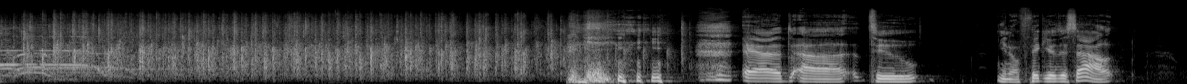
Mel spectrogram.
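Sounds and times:
audience applause: 0.0 - 7.3
laughter: 5.6 - 7.4
speech: 5.8 - 9.3, 10.0 - 11.2.

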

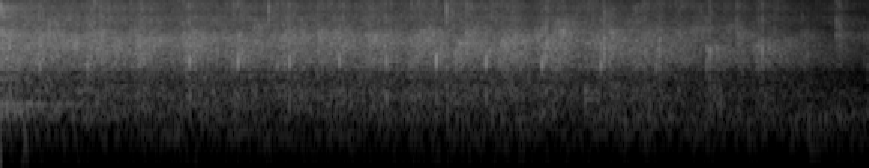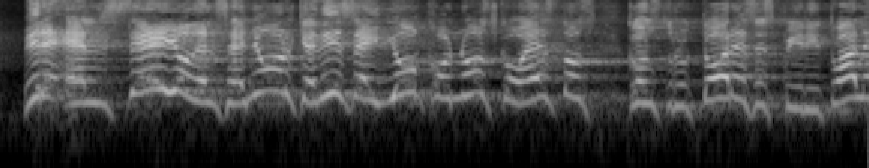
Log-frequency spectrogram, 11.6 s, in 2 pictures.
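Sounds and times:
audience applause: 0.0 - 5.6
speech: 6.0 - 11.5.

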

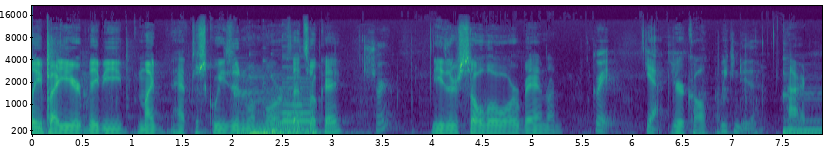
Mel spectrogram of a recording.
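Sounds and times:
speech: 0.0 - 7.8
instrument being tuned: 2.0 - 2.9.

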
